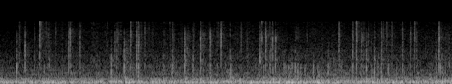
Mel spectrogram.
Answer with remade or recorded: recorded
